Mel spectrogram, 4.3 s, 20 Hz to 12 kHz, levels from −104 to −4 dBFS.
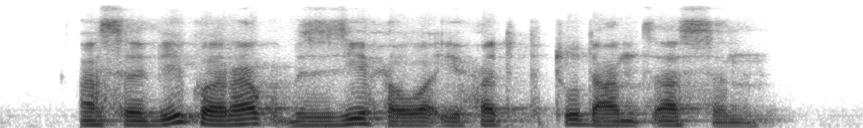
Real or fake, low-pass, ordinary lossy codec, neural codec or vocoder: fake; 7.2 kHz; Opus, 32 kbps; codec, 16 kHz, 6 kbps, DAC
